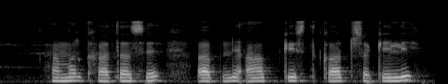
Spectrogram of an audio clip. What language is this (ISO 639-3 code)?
mag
